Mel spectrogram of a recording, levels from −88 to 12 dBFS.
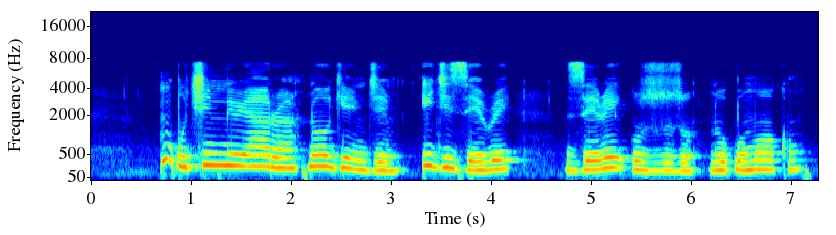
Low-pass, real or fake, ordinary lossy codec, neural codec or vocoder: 7.2 kHz; real; none; none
